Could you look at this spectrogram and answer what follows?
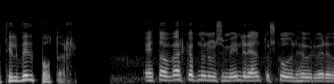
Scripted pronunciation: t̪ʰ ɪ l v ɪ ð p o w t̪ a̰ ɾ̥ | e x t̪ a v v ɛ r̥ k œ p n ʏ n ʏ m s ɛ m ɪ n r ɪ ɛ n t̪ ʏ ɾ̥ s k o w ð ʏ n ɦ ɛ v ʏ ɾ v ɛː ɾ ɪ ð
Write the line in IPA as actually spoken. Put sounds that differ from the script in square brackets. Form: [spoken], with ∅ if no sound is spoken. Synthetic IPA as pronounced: t̪ʰ ɪ l v ɪ ð p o w t̪ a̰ ɾ̥ | e [h] t̪ a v v ɛ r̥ k œ p n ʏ n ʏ m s ɛ m ɪ n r ɪ ɛ n t̪ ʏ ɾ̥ s k o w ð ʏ n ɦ ɛ v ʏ ɾ v ɛː ɾ ɪ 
